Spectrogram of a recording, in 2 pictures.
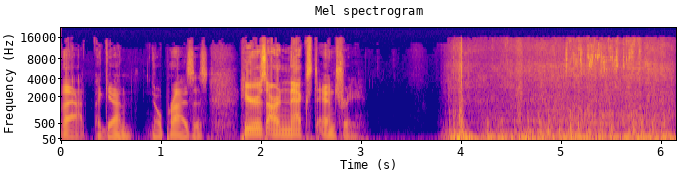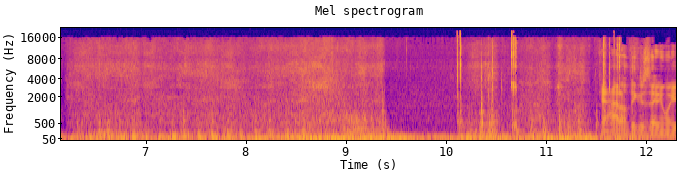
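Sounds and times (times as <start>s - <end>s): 
speech: 0.0s - 3.0s, 3.8s - 4.2s, 11.6s - 12.2s
car window being cranked by hand: 3.8s - 11.9s.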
